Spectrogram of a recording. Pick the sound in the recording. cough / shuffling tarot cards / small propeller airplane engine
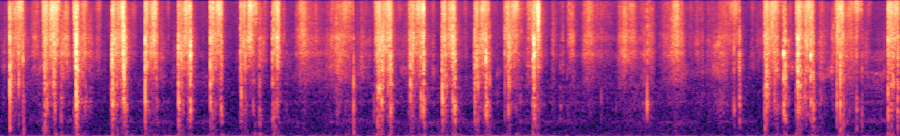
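shuffling tarot cards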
